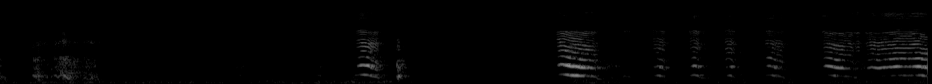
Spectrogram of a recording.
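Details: Newborn girl, one of twins, crying: short, high-pitched cries and whimpers in bursts separated by quiet pauses; an ordinary newborn cry.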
